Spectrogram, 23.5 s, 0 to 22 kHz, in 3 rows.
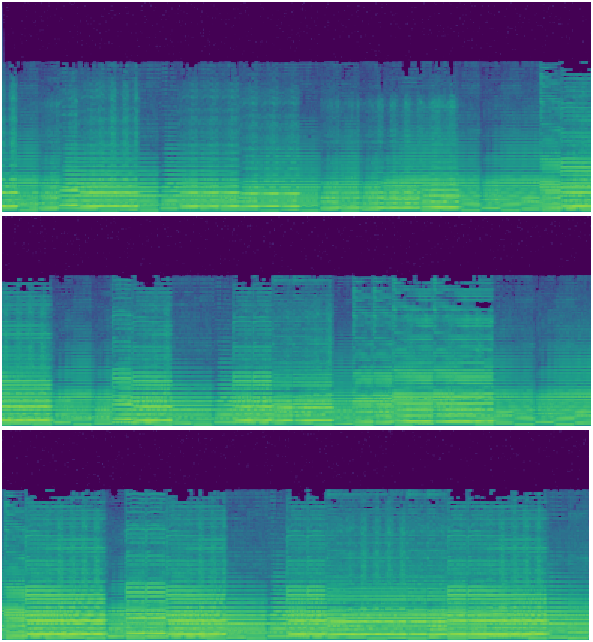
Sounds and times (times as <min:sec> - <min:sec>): Brass instrument: 0:00.0 - 0:23.5
Clarinet: 0:00.0 - 0:23.5.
